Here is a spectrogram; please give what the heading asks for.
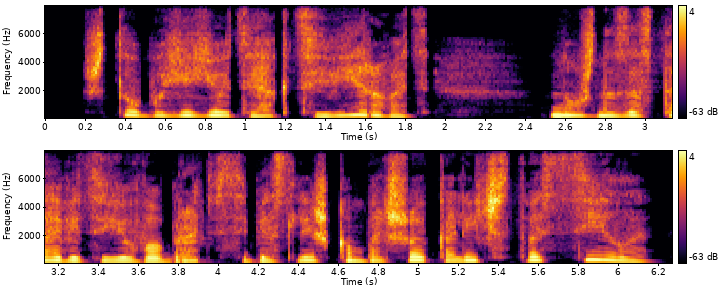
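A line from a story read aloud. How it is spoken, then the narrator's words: Whispered. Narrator (Russian): прошептала я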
